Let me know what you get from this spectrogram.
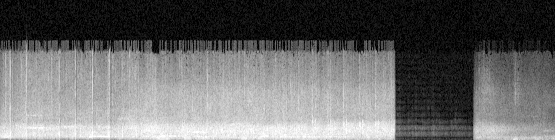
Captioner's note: applause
